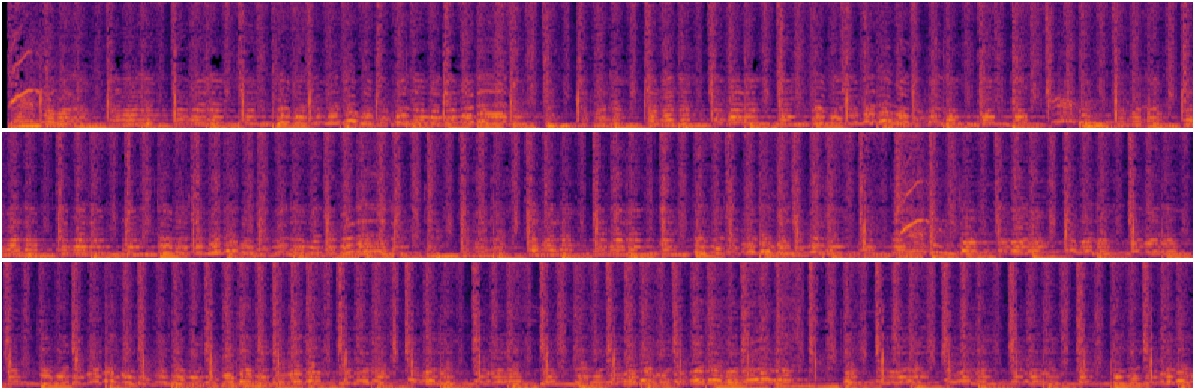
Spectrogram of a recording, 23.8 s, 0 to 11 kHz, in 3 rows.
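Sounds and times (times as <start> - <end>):
a cappella polka ringtone singing: 0.0 - 23.8.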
